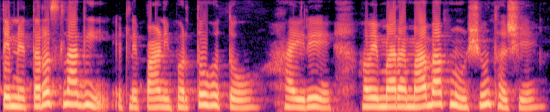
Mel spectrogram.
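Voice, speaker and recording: A man's voice: very high-pitched, moderate pace, a little mellow. A woman voicing a dying young man, a devoted son, speaking in a broken, faltering way. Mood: despairing.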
